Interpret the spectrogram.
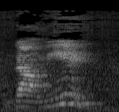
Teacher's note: न नहीं, मूर्धन्य ण, अण, अण का उच्चारण कर रहे हैं, ग्रामीण, तो लिखना भी चाहिए ग्रामीण।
